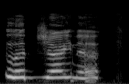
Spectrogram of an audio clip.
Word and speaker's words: Lagina: I call it L-A-G-I-N-A. That's Legina. – Legina. – How do you pronounce it? – Legina. – Legina is Legina. You're wrong. The one time I'm going to correct you on a name.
